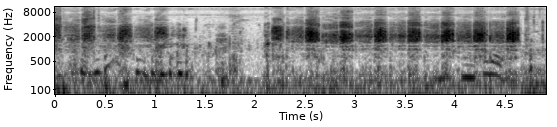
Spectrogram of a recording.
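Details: After a walk on a hot day, a French Bulldog pants heavily in quick, raspy breaths, about three each second, with a person talking softly.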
